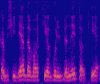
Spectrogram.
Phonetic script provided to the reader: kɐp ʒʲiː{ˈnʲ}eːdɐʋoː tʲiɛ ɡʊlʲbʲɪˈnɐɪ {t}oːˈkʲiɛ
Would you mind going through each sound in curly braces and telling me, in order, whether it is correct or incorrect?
incorrect: dʲ, correct

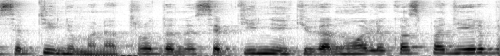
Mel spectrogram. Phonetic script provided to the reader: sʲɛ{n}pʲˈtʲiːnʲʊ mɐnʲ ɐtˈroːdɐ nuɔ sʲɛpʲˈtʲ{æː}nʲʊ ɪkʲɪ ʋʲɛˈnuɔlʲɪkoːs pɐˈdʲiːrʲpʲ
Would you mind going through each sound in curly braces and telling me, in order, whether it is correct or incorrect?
incorrect: none, incorrect: iː

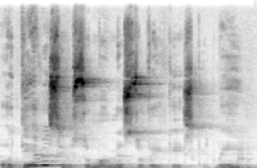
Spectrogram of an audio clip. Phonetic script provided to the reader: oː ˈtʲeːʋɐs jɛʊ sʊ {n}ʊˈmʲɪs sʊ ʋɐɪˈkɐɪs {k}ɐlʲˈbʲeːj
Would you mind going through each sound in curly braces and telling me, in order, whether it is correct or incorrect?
incorrect: m, correct

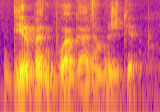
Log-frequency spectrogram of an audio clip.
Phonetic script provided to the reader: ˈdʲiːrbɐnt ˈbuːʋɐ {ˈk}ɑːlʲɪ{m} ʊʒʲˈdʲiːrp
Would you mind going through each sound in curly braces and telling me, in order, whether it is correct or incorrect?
incorrect: ɡ, correct

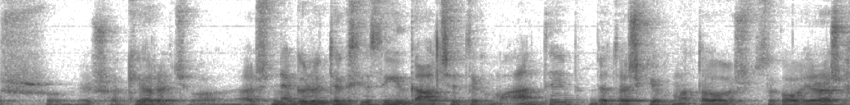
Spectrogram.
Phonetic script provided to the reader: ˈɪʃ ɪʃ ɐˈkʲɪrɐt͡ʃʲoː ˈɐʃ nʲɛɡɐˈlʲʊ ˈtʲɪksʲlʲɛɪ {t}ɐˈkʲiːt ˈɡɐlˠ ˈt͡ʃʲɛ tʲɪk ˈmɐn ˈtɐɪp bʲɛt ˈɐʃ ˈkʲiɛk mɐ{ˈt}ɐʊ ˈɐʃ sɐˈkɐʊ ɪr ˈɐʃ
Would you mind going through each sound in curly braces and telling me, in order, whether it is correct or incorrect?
incorrect: s, correct

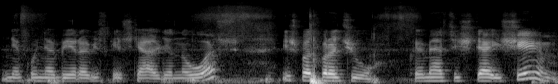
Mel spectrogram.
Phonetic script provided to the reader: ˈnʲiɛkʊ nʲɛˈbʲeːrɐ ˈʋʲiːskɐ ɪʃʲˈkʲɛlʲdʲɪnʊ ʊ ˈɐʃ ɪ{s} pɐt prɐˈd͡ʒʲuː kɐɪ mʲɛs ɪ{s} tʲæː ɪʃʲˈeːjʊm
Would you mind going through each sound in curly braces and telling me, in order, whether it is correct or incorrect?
incorrect: ʃ, incorrect: ʃ

